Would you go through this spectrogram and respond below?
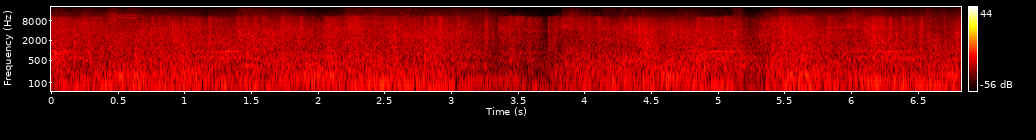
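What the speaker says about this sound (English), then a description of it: "Peasants actually chipping away at the mine, and so are the flying machine bombs." Warcraft III peasants chipping at a gold mine alongside exploding flying machine bombs, a dense, continuous clatter of mechanical hits and small bursts layered over game noise for the whole stretch, with a brief dip midway.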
